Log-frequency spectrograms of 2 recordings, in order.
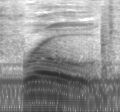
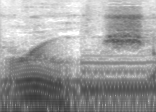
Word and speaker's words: Rouge: I recorded this review and I kept pronouncing the title of this album as Rogue and not Rouge, okay? You know, Rogue and Rouge are similarly spelled, so it was easy to mess that up, but I should have known it was called Rouge.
